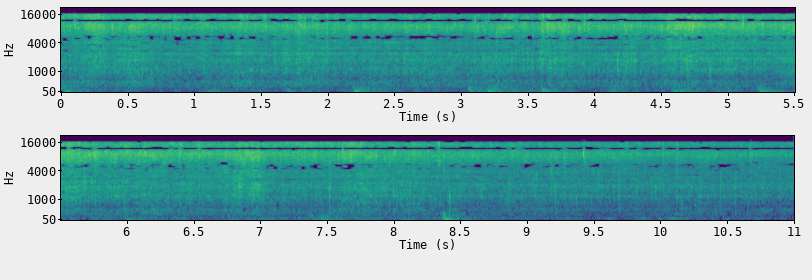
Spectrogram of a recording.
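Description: Onions and curry paste sizzling in hot oil in a stainless steel pan as a spoon stirs them, with a few soft knocks of the spoon against the pan.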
